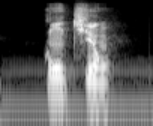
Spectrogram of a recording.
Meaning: inflection of compter: 1. first-person plural imperfect indicative 2. first-person plural present subjunctive
- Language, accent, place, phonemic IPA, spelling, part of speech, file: French, France, Lyon, /kɔ̃.tjɔ̃/, comptions, verb, LL-Q150 (fra)-comptions.wav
